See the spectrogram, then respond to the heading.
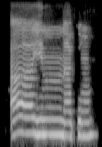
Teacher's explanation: hamzah kedua dibaca agak diayun, ya, bunyi antara hamzah dengan huruf alif dengan idgham, artinya ada mat. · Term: tasil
